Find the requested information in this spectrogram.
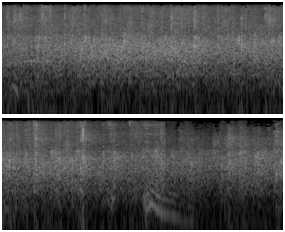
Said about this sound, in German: Kleiner Applaus.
